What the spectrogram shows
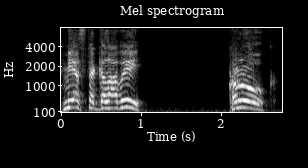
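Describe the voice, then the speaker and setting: A man's voice: very high voice, very slow, pushed and bright, exaggerated voice. An actor playing an unbothered village man in a comedy film, mocking and dismissive.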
